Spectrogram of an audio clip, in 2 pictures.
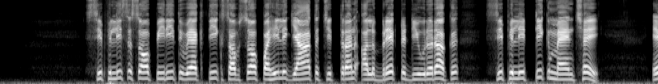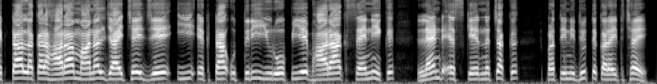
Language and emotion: Maithili, neutral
